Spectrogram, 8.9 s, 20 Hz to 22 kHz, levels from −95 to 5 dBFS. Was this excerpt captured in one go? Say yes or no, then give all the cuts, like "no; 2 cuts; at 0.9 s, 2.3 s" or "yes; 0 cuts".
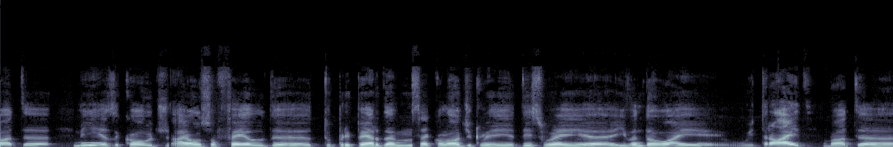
yes; 0 cuts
